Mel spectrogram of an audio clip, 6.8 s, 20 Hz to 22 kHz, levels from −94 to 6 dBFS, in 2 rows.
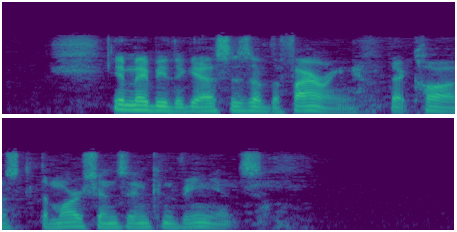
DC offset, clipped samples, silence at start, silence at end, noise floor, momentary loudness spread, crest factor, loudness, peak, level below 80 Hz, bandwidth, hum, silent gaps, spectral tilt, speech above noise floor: under 0.1%; under 0.1%; 0.4 s; 1.25 s; -83 dBFS; 13 LU; 24 dB; -33 LUFS; -12 dBFS; -70 dBFS; 8.4 kHz; none; none; -3.5 dB/octave; 50 dB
